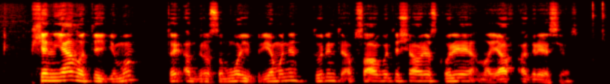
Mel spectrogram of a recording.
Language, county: Lithuanian, Klaipėda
